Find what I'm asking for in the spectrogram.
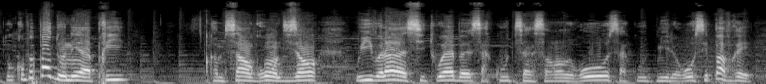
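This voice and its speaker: Over soft background music, a presenter of an association's website speaks at a moderate pace in a mid-range voice. The walkthrough is an informal, unscripted screen share, rambling and casual with little filler sounds.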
